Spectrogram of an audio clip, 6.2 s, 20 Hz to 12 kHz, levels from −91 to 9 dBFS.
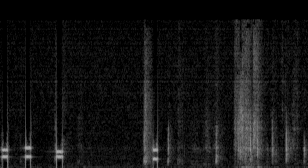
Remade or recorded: remade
